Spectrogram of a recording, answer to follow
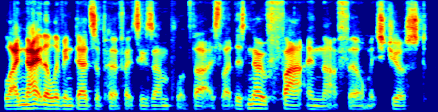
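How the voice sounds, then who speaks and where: A man's voice: fairly low pitch, little pitch movement, fast talker, creaky, bright, forceful tone, no room sound, clean studio sound. A young man with a Stockport accent from Greater Manchester, chatting casually and joking while hosting a film commentary. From England. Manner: chatty, jokey, laughs often. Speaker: commentary host.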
